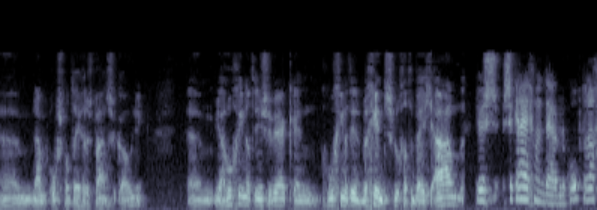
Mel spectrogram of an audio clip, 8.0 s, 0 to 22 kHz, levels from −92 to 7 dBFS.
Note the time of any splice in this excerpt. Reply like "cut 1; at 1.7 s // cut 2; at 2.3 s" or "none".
cut 1; at 4.3 s // cut 2; at 6.2 s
